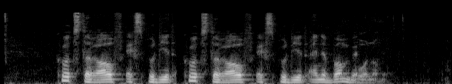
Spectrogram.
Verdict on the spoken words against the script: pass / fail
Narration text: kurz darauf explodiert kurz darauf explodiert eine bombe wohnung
pass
